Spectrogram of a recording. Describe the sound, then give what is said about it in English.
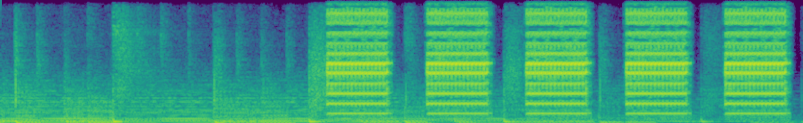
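An alarm clock rings as a wake-up call, cutting in after a stretch of music with five rapid, bright, loud ringing bursts in an even rhythm while the music continues underneath. “You know what that sound is? That's your wake-up call.”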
